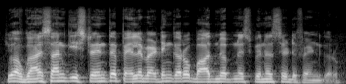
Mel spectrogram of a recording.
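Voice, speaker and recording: A man hosting a casual cricket chat, explaining tactics at length in an animated way. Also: mid-range voice, very fast. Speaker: cricket discussion host.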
